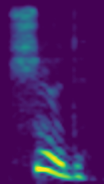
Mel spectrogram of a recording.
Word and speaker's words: should: Okay, if you carefully listen to this recording, the letter L is silent in should. So we don't pronounce L in this word.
